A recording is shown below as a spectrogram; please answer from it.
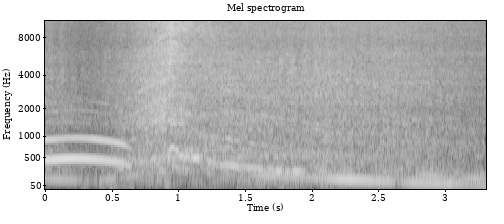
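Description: A JDM car engine is blipped with throttle, close by: a quick rev climbs and falls, then settles into a lower drone with another smaller rise, with no talking.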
